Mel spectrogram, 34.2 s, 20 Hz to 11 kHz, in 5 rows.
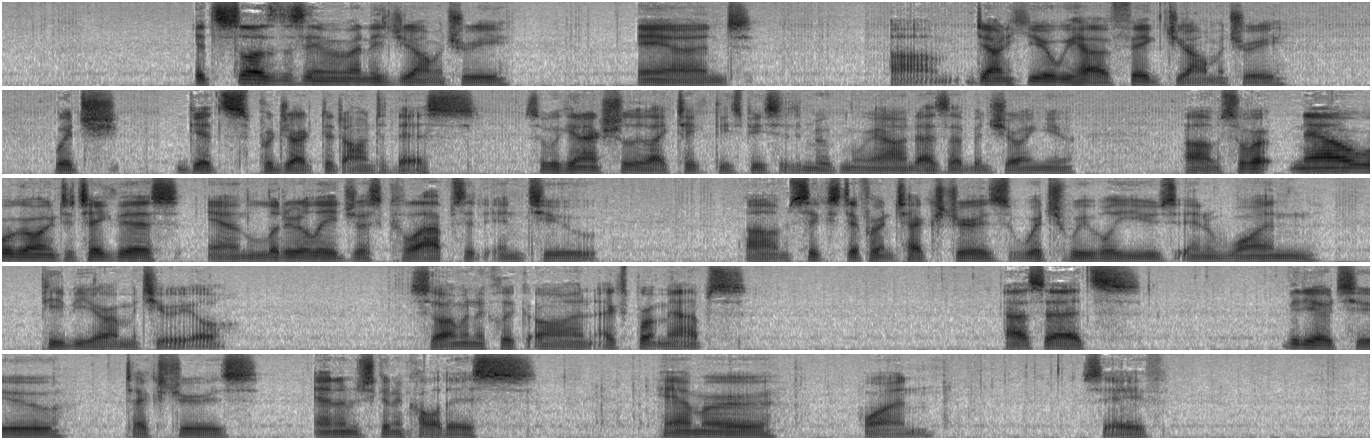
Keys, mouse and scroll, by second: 3.0 click, 4.1 scroll down 1, 4.4 scroll up 1, 4.6 right click, 5.4 middle click, 5.5 scroll up 1, 5.8 right click, 6.6 scroll up 1, 6.8 right click, 8.7 middle click, 9.4 click, 9.6 scroll down 1, 9.9 right click, 10.2-10.5 scroll down 1, 10.5 right click, 10.9-11.2 scroll down 2, 11.0 middle click, 11.8 right click, 12.0-12.5 scroll down 2, 12.2 middle click, 12.5 right click, 19.7 click, 22.4 right click, 23.7 click, 29.8 shift+click, 32.0 Return.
